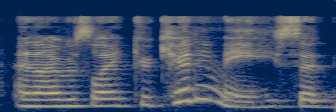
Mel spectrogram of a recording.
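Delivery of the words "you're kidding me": high, stunned disbelief; can't believe the news; surprised disbelief. Retold or imitated. A stunned reply to her friend's news, pitched up high.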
